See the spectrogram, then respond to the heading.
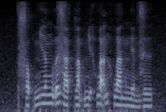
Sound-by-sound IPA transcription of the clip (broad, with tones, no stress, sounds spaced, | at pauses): s ɔ˨˩ p̚ ɲ i˧ ə̯ ŋ ṵ˧˥ ə̯ z a˨˩ t̚ v a̰˧˨ m ɲ ḛ˧˨ h w a̰˧˥ n h w a˨˩ n ŋ e˧˩ m z ɨ˨˩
